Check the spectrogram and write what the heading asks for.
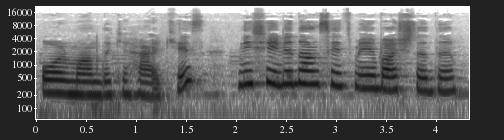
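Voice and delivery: usual speaking voice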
